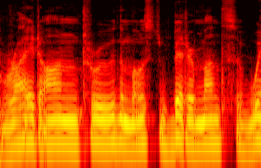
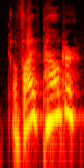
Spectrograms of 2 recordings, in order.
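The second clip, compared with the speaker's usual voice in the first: amazed question; 12 semitones higher, faster than usual. Acted. Incredulous reply.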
